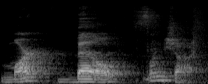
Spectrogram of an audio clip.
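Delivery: slow, spaced-out product name; deliberate repeat. Shown as a demonstration. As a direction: say it again, very slowly. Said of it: "say it again".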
